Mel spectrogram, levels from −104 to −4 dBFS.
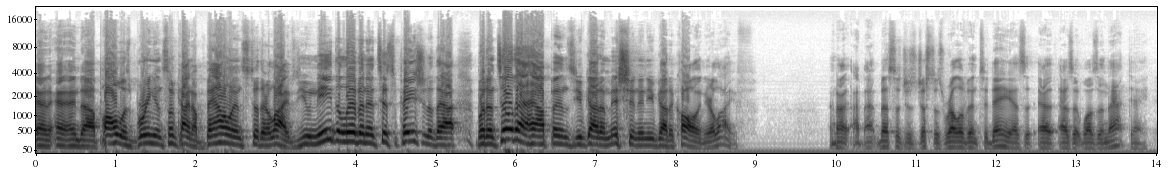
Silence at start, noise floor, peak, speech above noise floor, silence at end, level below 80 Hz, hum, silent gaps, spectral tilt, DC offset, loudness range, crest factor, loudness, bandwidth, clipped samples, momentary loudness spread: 0 s; -63 dBFS; -6 dBFS; 48 dB; 0.2 s; -52 dBFS; none; none; -5 dB/octave; 0.4%; 13 LU; 10 dB; -15 LUFS; 17.5 kHz; under 0.1%; 18 LU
